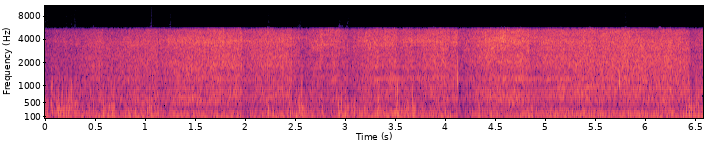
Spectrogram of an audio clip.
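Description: Diesel locomotive approaching, a low steady engine rumble, with wind buffeting the microphone.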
